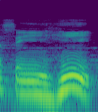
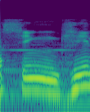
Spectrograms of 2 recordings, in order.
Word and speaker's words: सिंही: देखें Gulf your नार सिंही अब यहां सिंघी नहीं बोलेंगे घ जो बोलते हैं गलत शुद्ध उच्चारण सिंही ही होना सिंह होता है सिंह नहीं होता इस चीज का ध्यान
